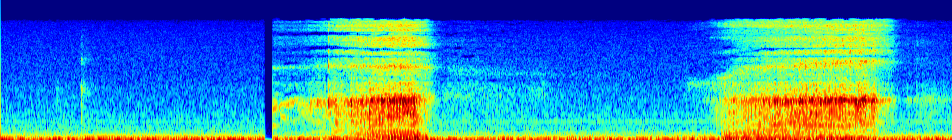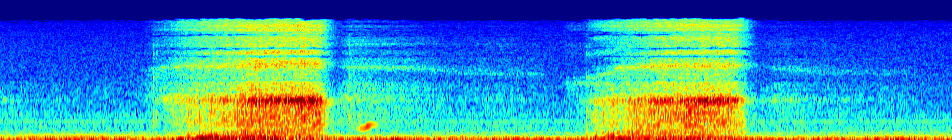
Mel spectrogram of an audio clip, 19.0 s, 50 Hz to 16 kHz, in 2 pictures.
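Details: Loud, rough snores on each breath, about 15 a minute and fairly regular, recorded during sleep with the SnoreLab phone app; snoring.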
